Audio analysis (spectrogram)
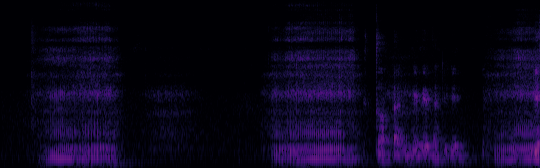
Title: Snoring like a train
